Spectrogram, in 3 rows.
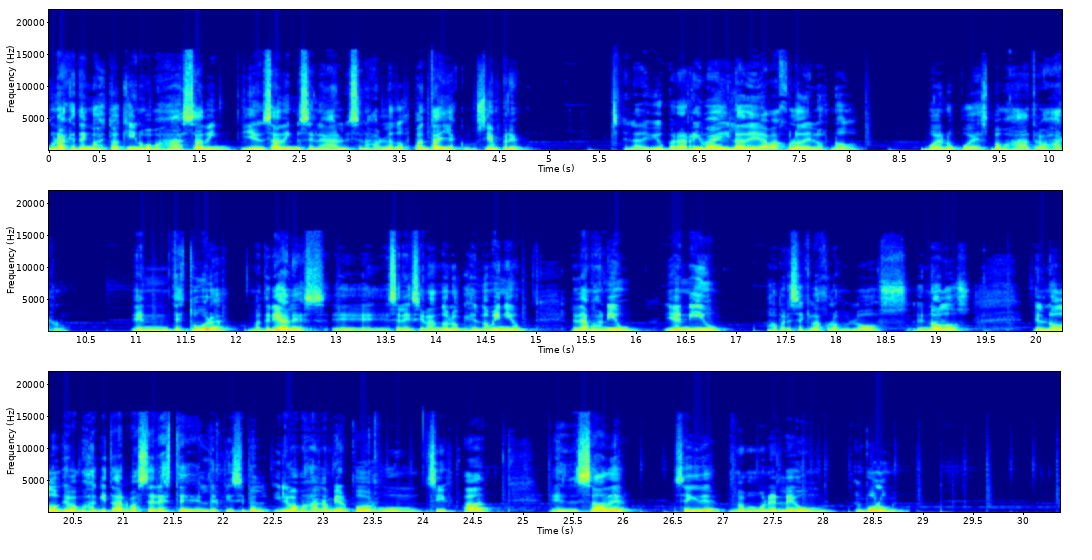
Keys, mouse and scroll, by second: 0.7-1.2 scroll down 2, 9.1 click, 11.8 click, 15.7 click, 17.7 click, 18.1 click, 18.3 click, 19.7 click, 21.5 click, 22.3 Delete, 23.7 shift+a.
